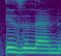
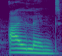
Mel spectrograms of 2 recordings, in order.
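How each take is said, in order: First: Island with the s sounded, "iz-land"; wrong pronunciation. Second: आइलैंड with no s sound; silent S. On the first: Teacher showing the misreading, island said "iz-land". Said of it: "नहीं". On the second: Teacher modelling the silent S, आइलैंड as "eye-land". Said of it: "यहाँ पर एस को pronounce नहीं कर रहे". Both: Shown as a demonstration.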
